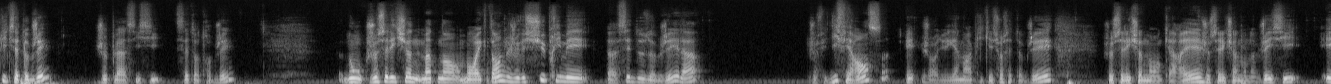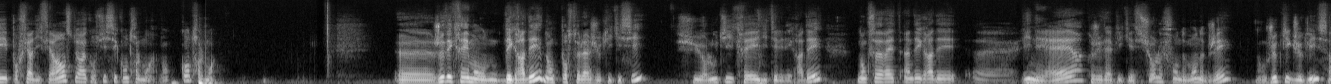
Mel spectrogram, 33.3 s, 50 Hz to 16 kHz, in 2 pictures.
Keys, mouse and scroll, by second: 0.3 ctrl+d, 0.8-3.0 ctrl+drag, 4.9 shift+click, 8.8 click, 10.5 click, 10.9 click, 11.4 click, 15.0 shift+click, 16.3 click, 18.5 click, 19.2 ctrl+KP_Subtract, 20.5 click, 22.5 click, 22.9-26.1 middle drag, 26.1 click, 29.5 click, 30.9 click, 32.5-33.2 drag.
